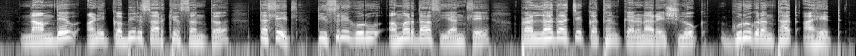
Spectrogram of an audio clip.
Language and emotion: Marathi, neutral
